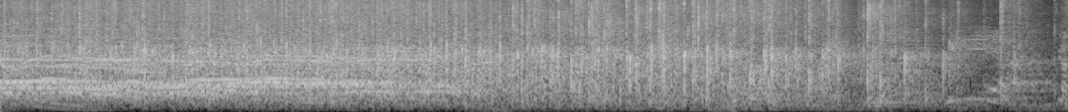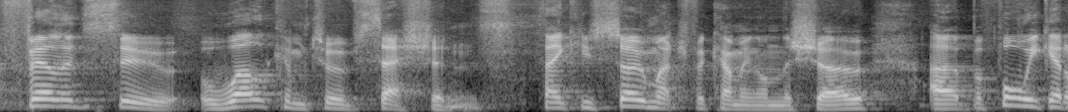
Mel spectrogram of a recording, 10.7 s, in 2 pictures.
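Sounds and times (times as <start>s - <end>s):
studio audience cheering: 0.0s - 4.6s
studio audience applauding a guest's entrance: 0.0s - 5.3s
speech: 5.5s - 10.6s.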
